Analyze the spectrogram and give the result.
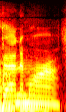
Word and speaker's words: Dannemora: Dannemora.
